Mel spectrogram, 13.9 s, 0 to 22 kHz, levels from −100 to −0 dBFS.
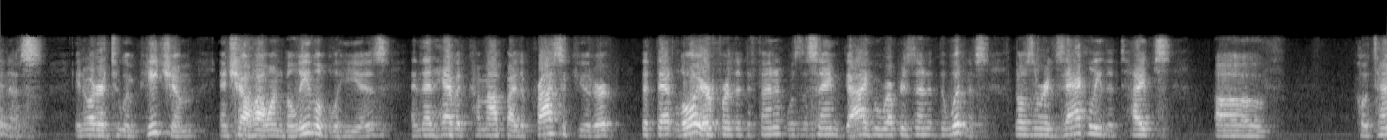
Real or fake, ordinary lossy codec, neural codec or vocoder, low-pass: real; Opus, 24 kbps; none; 7.2 kHz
